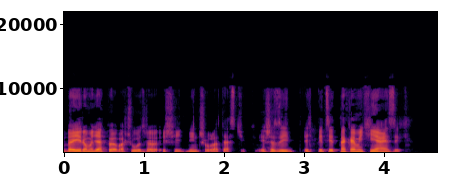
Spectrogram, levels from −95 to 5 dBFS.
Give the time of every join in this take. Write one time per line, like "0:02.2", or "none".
none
